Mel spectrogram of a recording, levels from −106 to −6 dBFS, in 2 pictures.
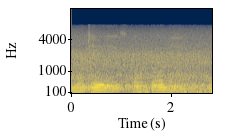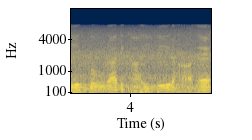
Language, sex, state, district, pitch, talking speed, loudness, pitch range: Hindi, male, Madhya Pradesh, Katni, 95 Hz, 105 wpm, -17 LUFS, 90-100 Hz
